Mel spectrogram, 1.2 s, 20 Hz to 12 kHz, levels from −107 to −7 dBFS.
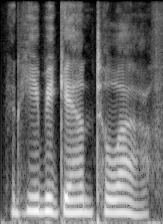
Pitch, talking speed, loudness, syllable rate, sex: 195 Hz, 245 wpm, -17 LUFS, 5.6 syllables/s, female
